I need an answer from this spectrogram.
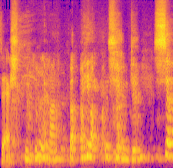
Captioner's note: audience laughing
